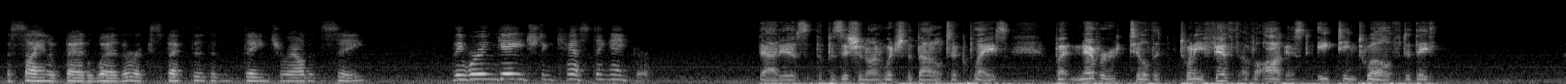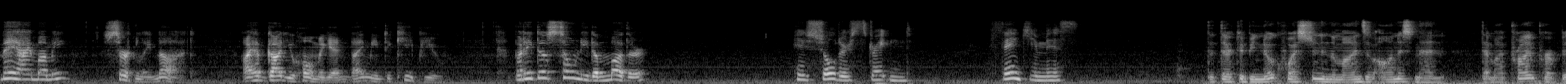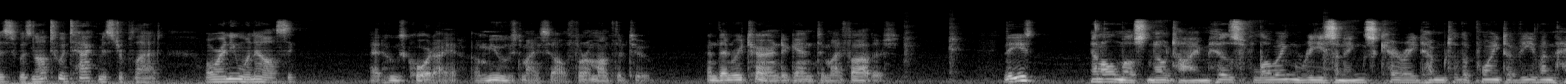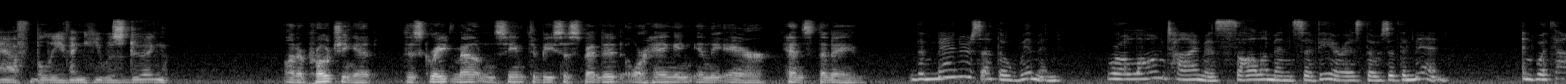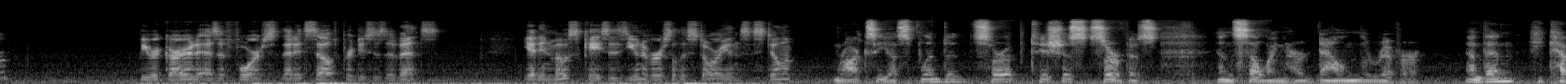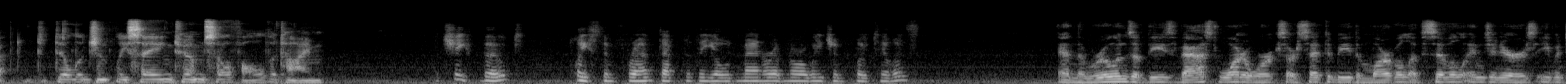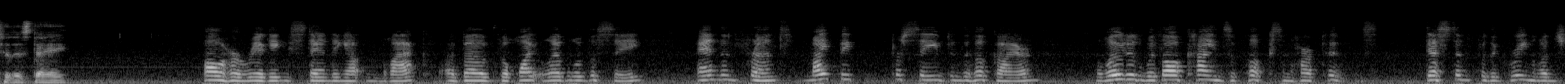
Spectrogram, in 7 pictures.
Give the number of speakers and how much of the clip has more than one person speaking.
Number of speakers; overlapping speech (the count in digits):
10, no overlap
